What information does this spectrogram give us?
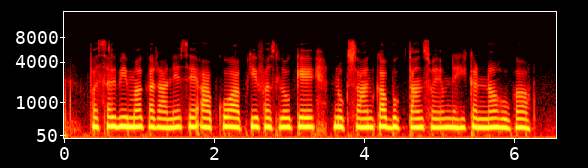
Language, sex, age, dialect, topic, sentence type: Hindi, female, 18-24, Garhwali, banking, statement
